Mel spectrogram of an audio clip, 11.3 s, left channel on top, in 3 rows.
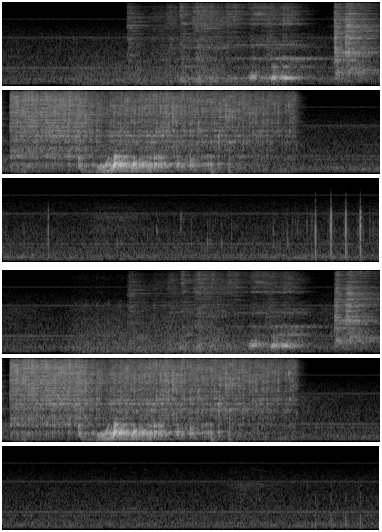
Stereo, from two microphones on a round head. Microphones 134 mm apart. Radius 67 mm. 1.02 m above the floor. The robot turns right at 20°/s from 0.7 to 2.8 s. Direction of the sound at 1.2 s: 50° left (ahead or behind).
